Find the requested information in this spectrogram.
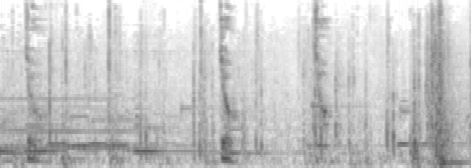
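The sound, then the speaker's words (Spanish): Footsteps climb the entrance stairs of a boarding house, a few dull thuds set against sustained music. “Sube la escalera de acceso al portal de la pensión.”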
